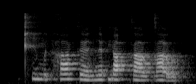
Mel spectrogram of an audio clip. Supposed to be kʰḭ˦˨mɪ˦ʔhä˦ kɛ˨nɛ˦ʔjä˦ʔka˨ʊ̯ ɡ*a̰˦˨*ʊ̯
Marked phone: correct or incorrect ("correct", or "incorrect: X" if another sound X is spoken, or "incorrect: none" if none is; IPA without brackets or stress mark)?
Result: correct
